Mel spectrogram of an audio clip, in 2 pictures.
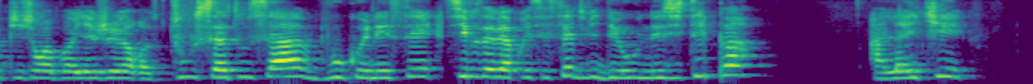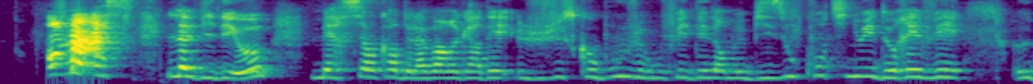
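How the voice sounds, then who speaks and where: Une femme à l'français qui parle face caméra comme une vlogueuse, de façon exclamative, joueuse et théâtrale. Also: female voice, high voice, steady tone, moderate pace, a bit bright. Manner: exclamatory, playful, theatrical emphasis. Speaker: vlogger presenting a countdown. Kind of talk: animated casual chat to camera.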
